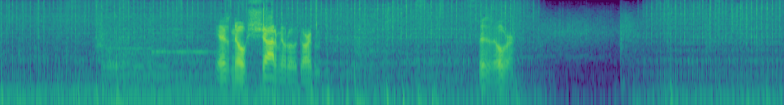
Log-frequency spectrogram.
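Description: A chainsaw engine idles with a low, rough rumble.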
